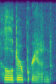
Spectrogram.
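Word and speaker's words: Hilderbrand: say her name Ellen Hilder B no Ellen Hilder brand this is becoming a Tipsy book call Ellen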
